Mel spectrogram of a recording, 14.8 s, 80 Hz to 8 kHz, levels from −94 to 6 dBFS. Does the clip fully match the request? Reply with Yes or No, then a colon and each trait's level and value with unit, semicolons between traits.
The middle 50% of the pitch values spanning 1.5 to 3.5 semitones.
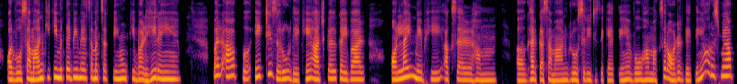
No: average, 4.0 semitones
